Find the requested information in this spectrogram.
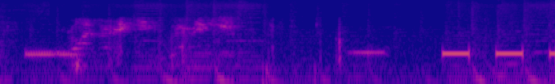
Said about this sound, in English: Right, we're ringing. If you see a withheld number come up, please answer the phone.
